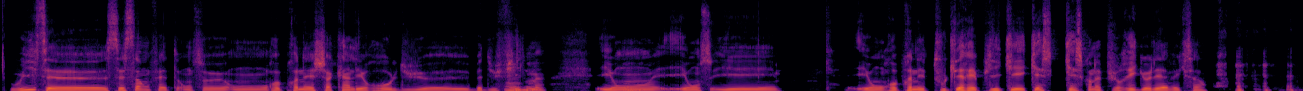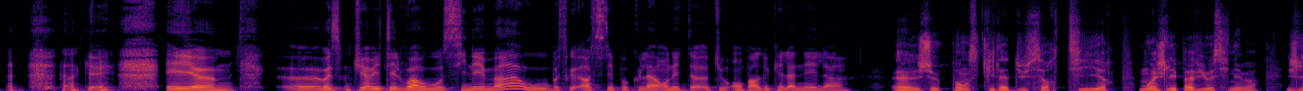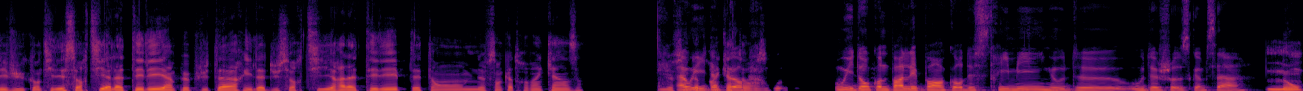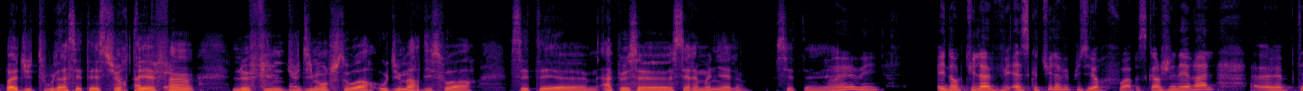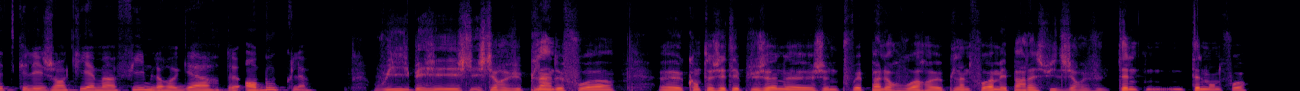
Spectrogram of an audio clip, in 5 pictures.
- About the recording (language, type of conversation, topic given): French, podcast, Quels films te reviennent en tête quand tu repenses à ton adolescence ?
- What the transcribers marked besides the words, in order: laugh; laughing while speaking: "OK"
